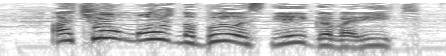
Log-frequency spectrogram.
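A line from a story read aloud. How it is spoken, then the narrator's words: Laughing. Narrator (Russian): рассмеялась я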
